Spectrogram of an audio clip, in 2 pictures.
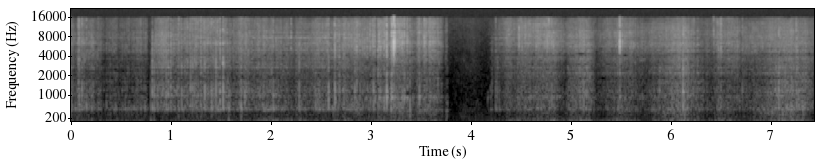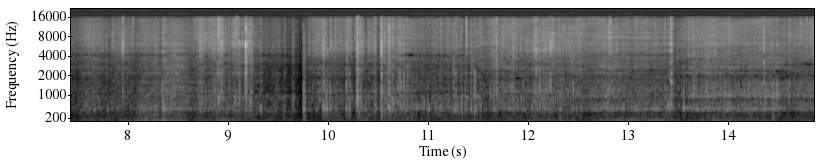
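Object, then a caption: Thin plywood board. Long dark nails scratch the surface of a thin, flat, solid plywood heart-shaped board resting on faux fur. The result is about 29 steady, rhythmic scraping strokes with a dry, raspy, tearing texture and a heavy low rumble, with brief quieter gaps around 4 and 9.7 seconds.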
